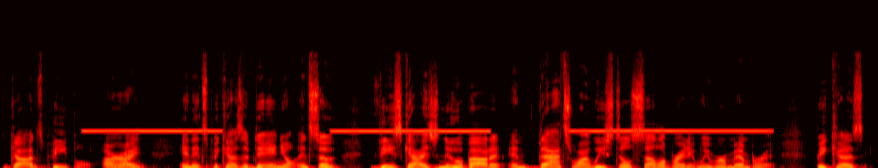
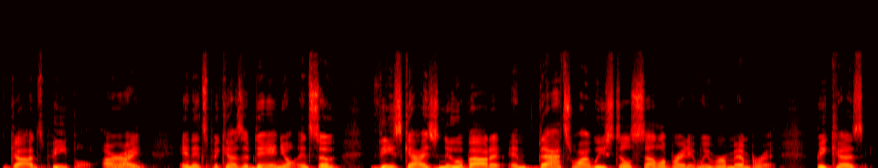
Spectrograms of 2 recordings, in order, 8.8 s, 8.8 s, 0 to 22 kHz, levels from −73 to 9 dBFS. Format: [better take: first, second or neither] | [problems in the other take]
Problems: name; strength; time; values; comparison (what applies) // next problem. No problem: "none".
second | high-pitched whine; loud; from 1 to 2 s, from 3.5 to 5 s and from 5.5 to 7.5 s; 5 kHz, 7 dB below the speech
